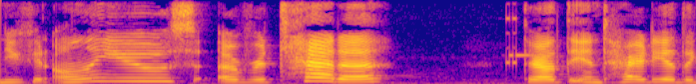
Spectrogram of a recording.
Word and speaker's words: Rattata: catch our rata and I have to get used to saying Rattata cuz I'm not sure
